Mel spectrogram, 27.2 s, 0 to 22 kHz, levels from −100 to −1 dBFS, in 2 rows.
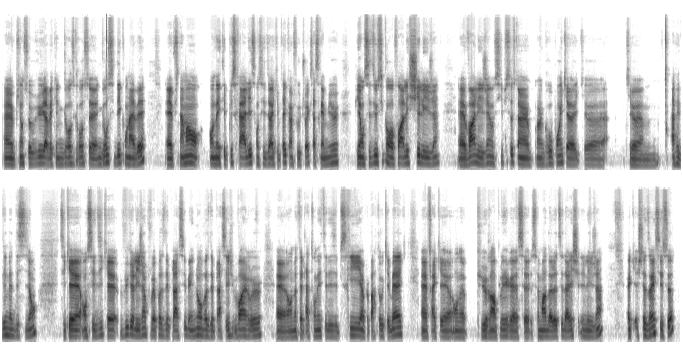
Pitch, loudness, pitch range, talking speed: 110 Hz, -27 LUFS, 100-115 Hz, 265 wpm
